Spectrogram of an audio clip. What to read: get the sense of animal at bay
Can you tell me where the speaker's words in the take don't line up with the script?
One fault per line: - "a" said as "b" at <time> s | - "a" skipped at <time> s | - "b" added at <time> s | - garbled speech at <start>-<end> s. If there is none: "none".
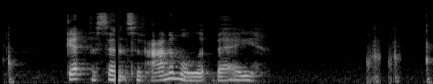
none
